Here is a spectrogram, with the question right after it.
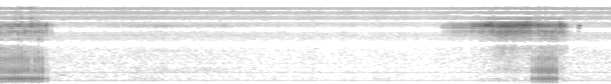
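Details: Snoring bulldog: a short rattling snore at the start, then quiet breathing, a faint airy exhale and a second brief, gritty snort about five seconds later, all over a constant low hum.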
